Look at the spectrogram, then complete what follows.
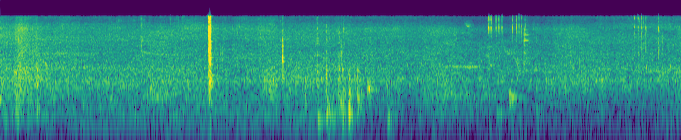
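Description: Shimano Calcutta Conquest BFS baitcasting reel and rod handled while a jerkbait is worked: one sharp click about two seconds in, then a few lighter high ticks around the middle and near the end, over a steady outdoor hiss.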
